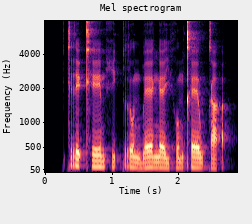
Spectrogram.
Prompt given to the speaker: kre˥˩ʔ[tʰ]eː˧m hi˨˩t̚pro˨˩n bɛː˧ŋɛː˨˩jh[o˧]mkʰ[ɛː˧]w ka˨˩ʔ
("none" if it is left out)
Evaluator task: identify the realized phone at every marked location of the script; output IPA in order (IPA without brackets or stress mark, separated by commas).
kʰ, o˨˩, ɛː˧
